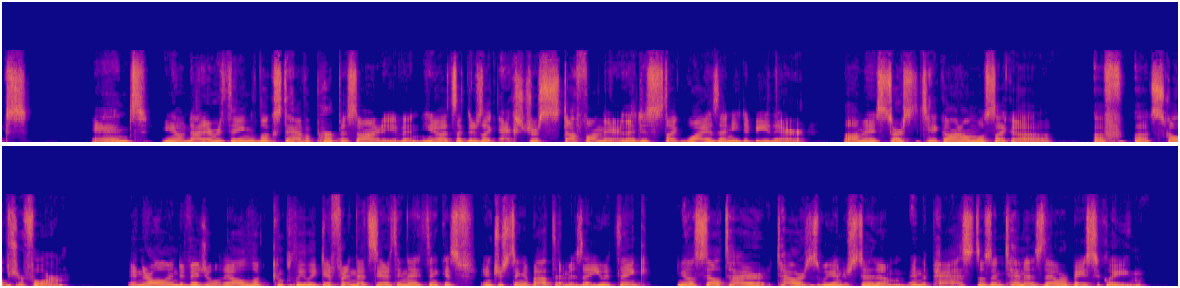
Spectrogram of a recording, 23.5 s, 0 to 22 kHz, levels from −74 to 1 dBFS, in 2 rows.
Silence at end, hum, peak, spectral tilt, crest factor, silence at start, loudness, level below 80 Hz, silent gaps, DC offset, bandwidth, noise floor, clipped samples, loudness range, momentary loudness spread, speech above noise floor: 0.3 s; none; -8 dBFS; -4 dB/octave; 18 dB; 0 s; -25 LUFS; -44 dBFS; none; under 0.1%; 14.5 kHz; -68 dBFS; under 0.1%; 2 LU; 6 LU; 43 dB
